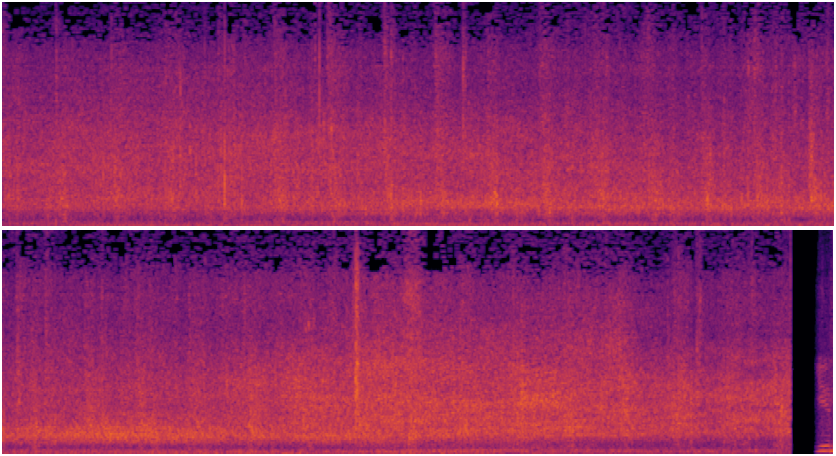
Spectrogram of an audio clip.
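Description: Steady road traffic noise from passing cars, with a low engine hum for a few seconds in the first half.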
